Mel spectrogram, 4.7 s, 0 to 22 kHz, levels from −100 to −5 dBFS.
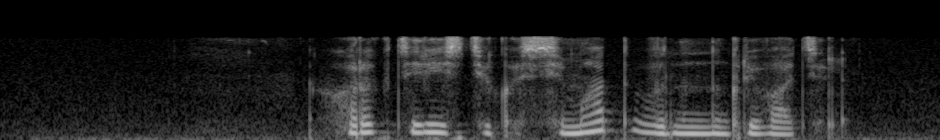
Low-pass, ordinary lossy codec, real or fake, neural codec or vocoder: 7.2 kHz; none; real; none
